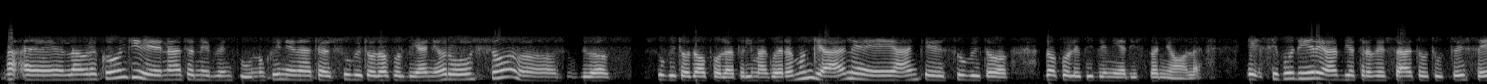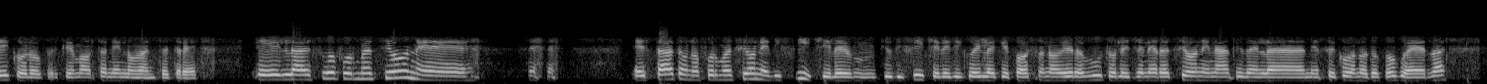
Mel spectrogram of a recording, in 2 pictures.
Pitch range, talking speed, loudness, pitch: 180-225 Hz, 135 wpm, -23 LUFS, 195 Hz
